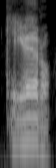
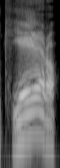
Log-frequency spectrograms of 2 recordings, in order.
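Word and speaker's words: quiero: I want is Ko. Ko. I want I care. Ko. Ko. Spelled Q U I E R O. The Q has a sound of a K. So kero ko it's I want again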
